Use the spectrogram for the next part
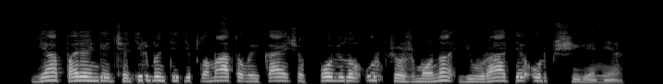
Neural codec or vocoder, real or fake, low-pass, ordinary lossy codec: none; real; 9.9 kHz; Opus, 64 kbps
